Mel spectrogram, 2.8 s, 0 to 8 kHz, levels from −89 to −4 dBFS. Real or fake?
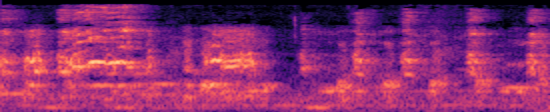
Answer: real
